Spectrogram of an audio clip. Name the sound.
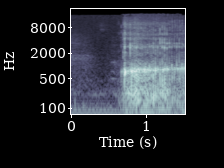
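person imitating loud snoring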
